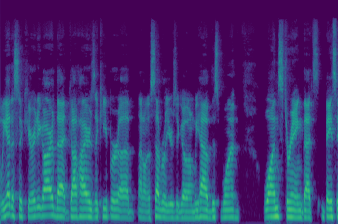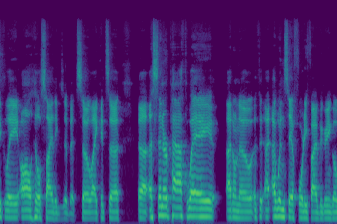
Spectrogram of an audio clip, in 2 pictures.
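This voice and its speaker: A man in his late thirties hosting a casual interview, chatty and quick, full of fillers. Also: mid-range voice, fairly even intonation. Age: 30s. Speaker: podcast host, zookeeper.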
